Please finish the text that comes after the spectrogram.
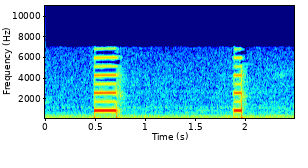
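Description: Two electronic Morse code beeps, a longer dash for T, meant to be three times as long as the E, followed after a pause by a short dot for E, each a steady, clear tone against a quiet background.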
